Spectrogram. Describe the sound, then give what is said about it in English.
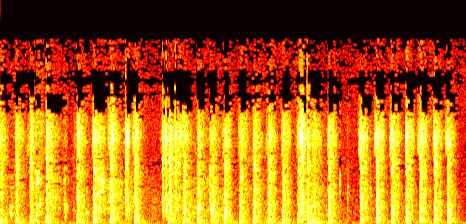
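Fists pound hard on a door in a rapid, relentless series of heavy thuds, roughly four blows a second, loud, continuing without pause for several seconds. “As he reached the secret panel, he heard shouting and pounding.”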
